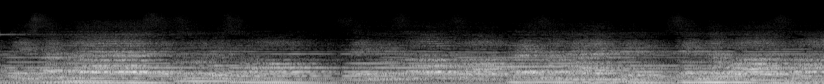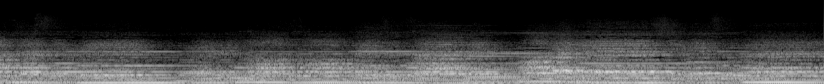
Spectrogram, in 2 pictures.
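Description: Choir singing a hymn with organ accompaniment; the held bass notes change every second or two.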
